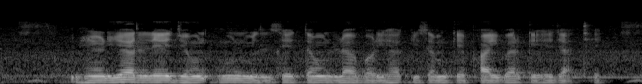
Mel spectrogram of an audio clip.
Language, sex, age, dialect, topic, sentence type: Chhattisgarhi, male, 18-24, Western/Budati/Khatahi, agriculture, statement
